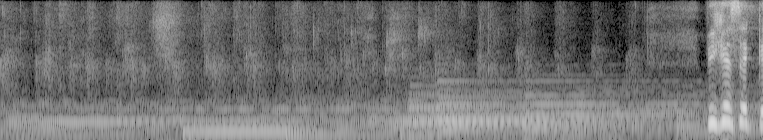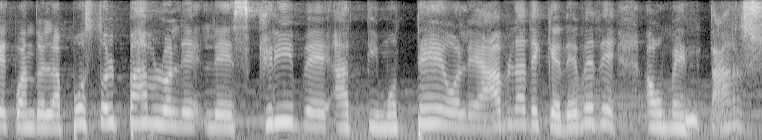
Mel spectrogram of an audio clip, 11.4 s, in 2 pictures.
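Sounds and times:
audience clapping: 0:00.0 - 0:05.2
speech: 0:05.3 - 0:11.4.

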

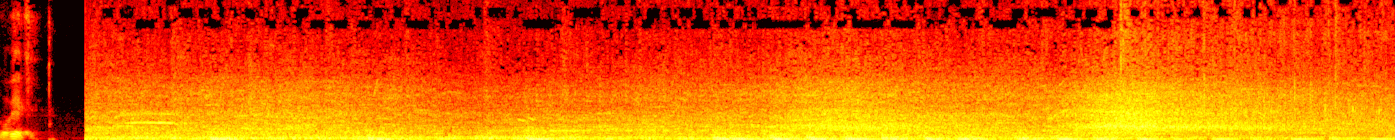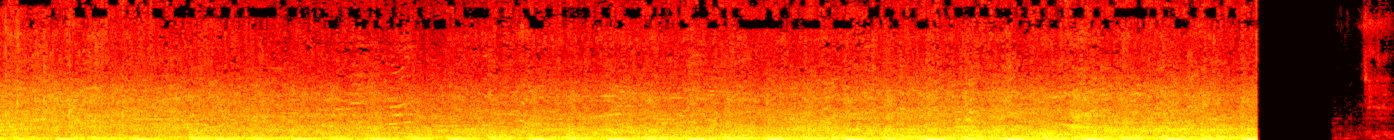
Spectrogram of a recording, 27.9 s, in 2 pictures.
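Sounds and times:
speech: 0:00.0 - 0:00.5
large stadium crowd of football fans roaring and chanting: 0:00.9 - 0:26.6.

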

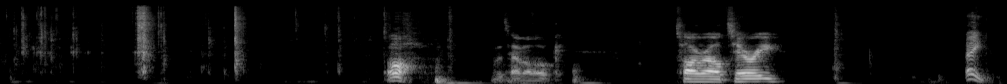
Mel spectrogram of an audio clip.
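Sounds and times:
trading card pack being torn open: 0:00.0 - 0:03.9
speech: 0:03.9 - 0:05.7, 0:06.8 - 0:07.9, 0:09.7 - 0:10.0.

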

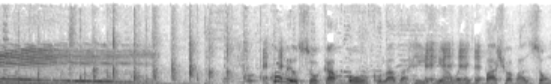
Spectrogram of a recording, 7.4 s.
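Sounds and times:
applause: 0:00.1 - 0:03.7
laughter: 0:02.7 - 0:06.7
speech: 0:04.1 - 0:07.3.

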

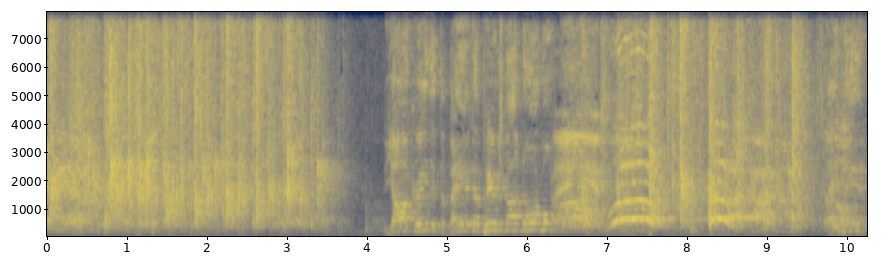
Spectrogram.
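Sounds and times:
audience clapping: 0:00.0 - 0:03.9, 0:06.5 - 0:10.2
speech: 0:04.3 - 0:07.5.

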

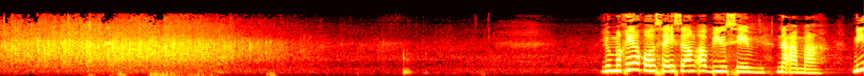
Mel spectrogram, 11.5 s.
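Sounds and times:
applause at a church gathering: 0:00.0 - 0:04.7
speech: 0:08.0 - 0:11.5.

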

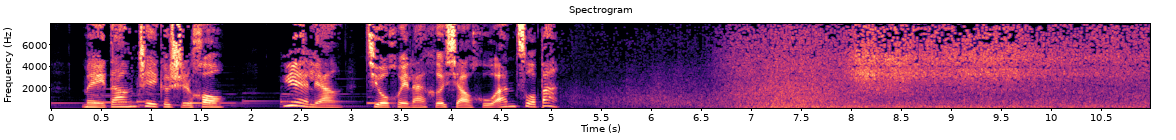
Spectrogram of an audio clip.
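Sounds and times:
speech: 0:00.3 - 0:05.2
stormy ocean waves at sea on a windy night: 0:03.8 - 0:10.9
wind at sea: 0:04.8 - 0:10.9.

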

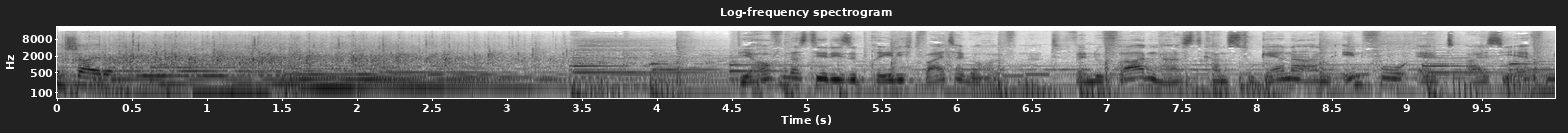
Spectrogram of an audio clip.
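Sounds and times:
speech: 0:00.0 - 0:01.8, 0:04.5 - 0:09.9
audience applause: 0:00.0 - 0:04.3
sustained keyboard chords: 0:00.0 - 0:09.9.

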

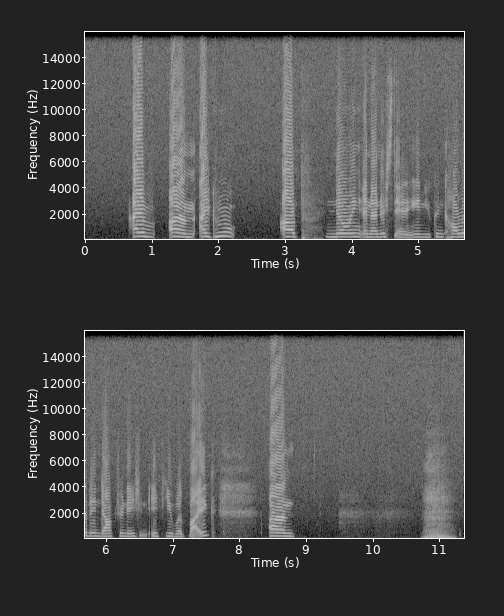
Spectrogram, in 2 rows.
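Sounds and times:
speech: 0:00.8 - 0:02.3, 0:03.0 - 0:08.9
voiced gasp of a person catching their breath: 0:03.2 - 0:03.6, 0:07.7 - 0:08.3, 0:09.5 - 0:11.3
loud breathy exhale: 0:09.5 - 0:11.3.

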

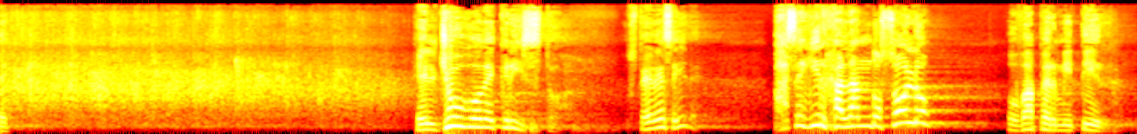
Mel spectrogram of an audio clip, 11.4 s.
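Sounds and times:
audience applause: 0:00.0 - 0:04.4
speech: 0:04.2 - 0:05.6, 0:06.3 - 0:07.1, 0:07.8 - 0:09.4, 0:10.1 - 0:11.2.

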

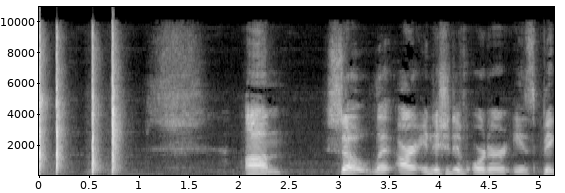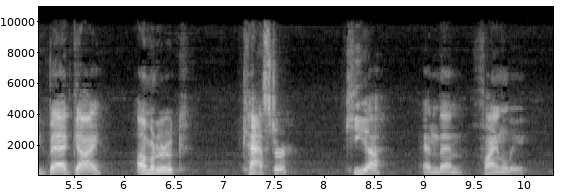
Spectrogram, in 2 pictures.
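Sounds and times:
hand claps: 0:00.0 - 0:01.0
breathy hiss: 0:01.0 - 0:02.0
speech: 0:02.1 - 0:10.1.

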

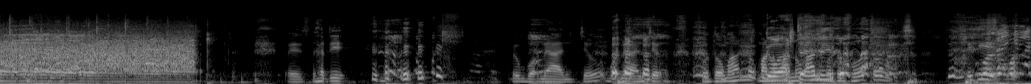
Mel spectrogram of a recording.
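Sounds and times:
applause: 0:00.0 - 0:02.3
speech: 0:02.9 - 0:10.3
laughter: 0:05.9 - 0:10.3.

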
